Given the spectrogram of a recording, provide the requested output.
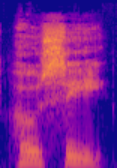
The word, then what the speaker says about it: Hosea: And one of those is Hosi. Hosi. It's spelled like a C, like Hose. Oo.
